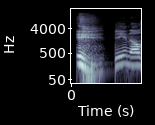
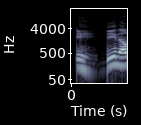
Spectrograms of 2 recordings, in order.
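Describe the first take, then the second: First: The h is pushed out with heavy, exaggerated breath. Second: The h is released with just a little air. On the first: The speaker calls it wrong. "They put too much on it" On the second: The speaker calls it right. "it's just a little bit of air"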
